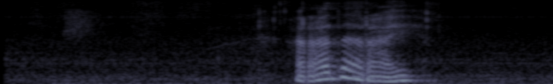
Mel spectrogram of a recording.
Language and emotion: Russian, neutral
